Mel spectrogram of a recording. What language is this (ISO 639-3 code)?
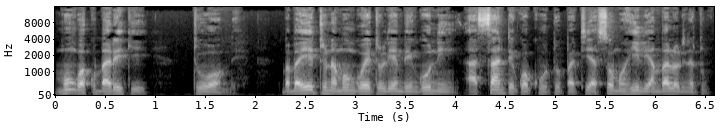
swa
